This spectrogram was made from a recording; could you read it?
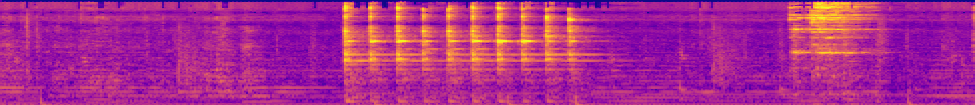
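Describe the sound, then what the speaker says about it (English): A utensil scrapes and clinks against a skillet while ingredients for chicken and oatmeal bites are stirred, a quick run of rhythmic metallic taps followed by softer scraping over a low, steady background hum. "But I'm just going to put that in there and stir it around."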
